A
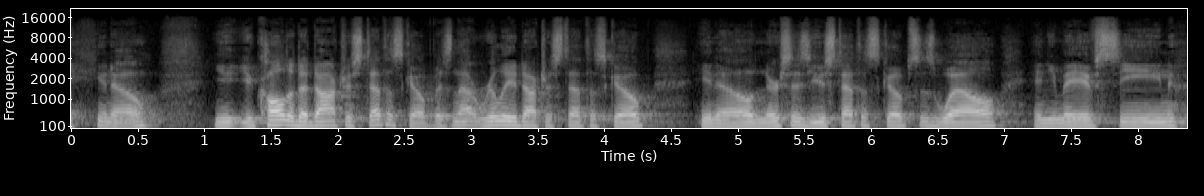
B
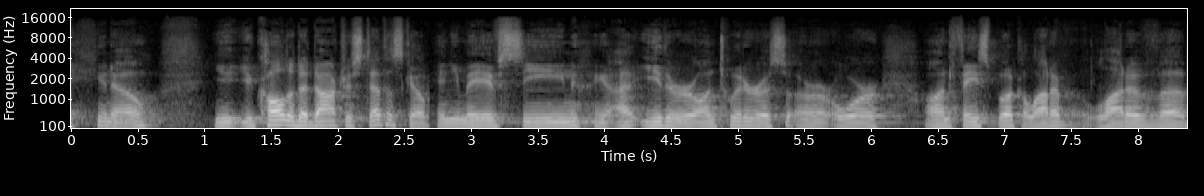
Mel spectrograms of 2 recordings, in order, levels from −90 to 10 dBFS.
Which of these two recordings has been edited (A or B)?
B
